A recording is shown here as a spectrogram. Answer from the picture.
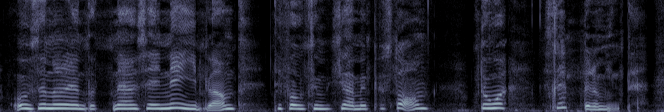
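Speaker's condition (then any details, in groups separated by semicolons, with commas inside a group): Cerebral palsy; wheelchair user, partial walker use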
